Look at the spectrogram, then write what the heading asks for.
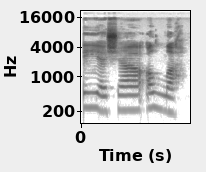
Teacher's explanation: huruf lam yang terdapat dalam perkataan Allah dan didahului oleh huruf yang berharokat fathah dibaca tebal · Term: lam tafkhim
